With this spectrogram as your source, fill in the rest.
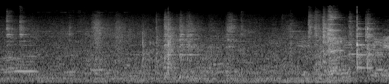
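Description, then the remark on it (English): The busy kitchen of Hearth, a fairly new restaurant in Saskatoon, clatters with dishes and cutlery, irregular bright clinks and scrapes over a steady wash of background noise, with indistinct voices murmuring underneath. “okay, so right now I am in a very busy kitchen.”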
